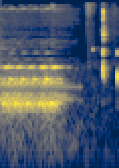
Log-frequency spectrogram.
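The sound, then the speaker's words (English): A telephone rings with a sustained electronic tone that fades out, followed by two short, bright chirps. No one speaks over it. “Sorry about the phone.”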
